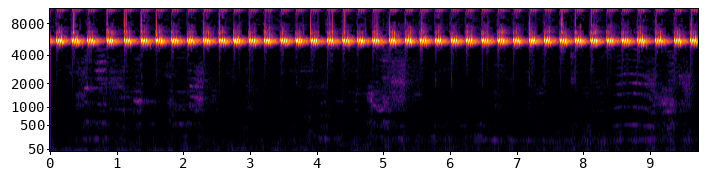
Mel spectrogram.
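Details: Loud, clear cricket song, used to drive away rats: shrill high chirps repeated in quick regular pulses, with faint distant bird calls and low hum beneath.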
